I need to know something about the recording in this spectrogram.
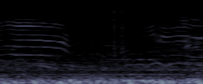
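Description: A high-pitched human voice calls out: one drawn-out cry that drops in pitch at its end, then a second wavering call that rises near the end. A steady low rumble runs underneath.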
